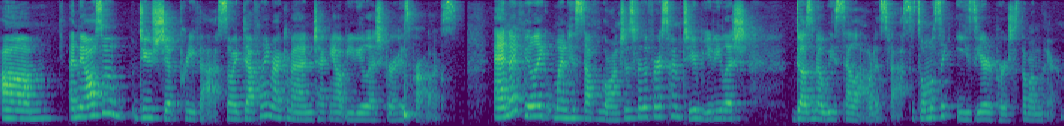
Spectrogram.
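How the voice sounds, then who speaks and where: A woman at a medium pitch with ordinary pitch variation and a fairly quick pace, amid noticeable background noise and audible room echo. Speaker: beauty youtuber. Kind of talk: product review vlog. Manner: casual, filler-heavy.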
